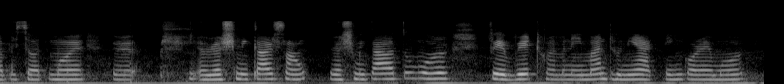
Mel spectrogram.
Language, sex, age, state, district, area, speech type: Assamese, female, 18-30, Assam, Kamrup Metropolitan, urban, spontaneous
